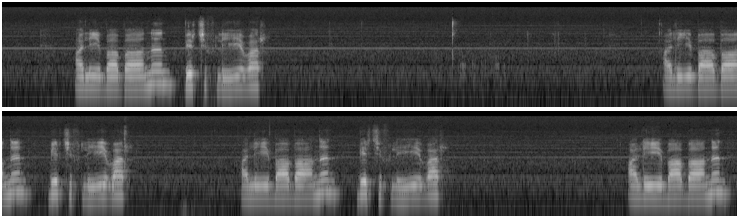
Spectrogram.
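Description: A man talks softly and playfully up close.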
